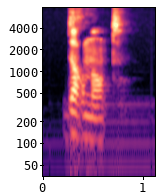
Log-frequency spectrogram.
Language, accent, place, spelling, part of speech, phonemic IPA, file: French, France, Lyon, dormante, adjective, /dɔʁ.mɑ̃t/, LL-Q150 (fra)-dormante.wav
- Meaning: feminine singular of dormant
